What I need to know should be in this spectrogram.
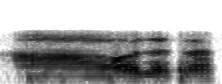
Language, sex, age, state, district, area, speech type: Kannada, male, 18-30, Karnataka, Kolar, rural, conversation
